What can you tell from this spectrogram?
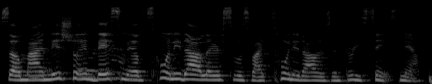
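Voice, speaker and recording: Her voice is fairly high and somewhat breathy as the woman speaks. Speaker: lifestyle vlogger and mother. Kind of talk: casual talk to camera.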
